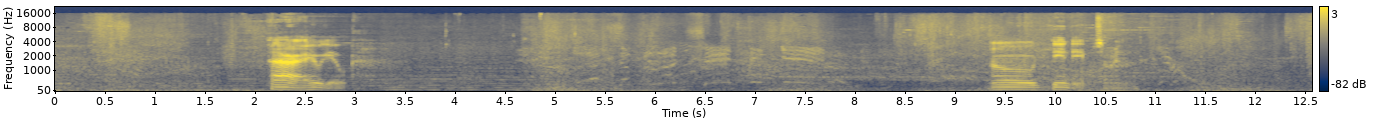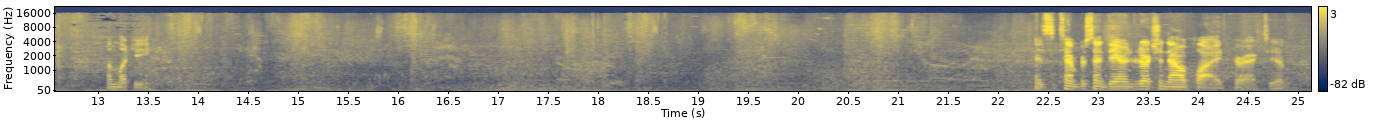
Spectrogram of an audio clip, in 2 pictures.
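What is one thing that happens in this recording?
Magic spells crackle and whoosh in a fast fight.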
